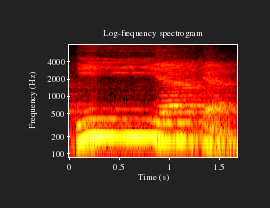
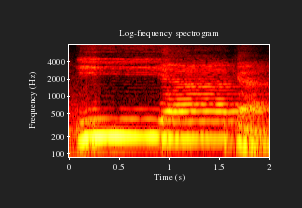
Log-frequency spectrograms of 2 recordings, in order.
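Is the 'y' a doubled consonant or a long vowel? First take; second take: long vowel; long vowel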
